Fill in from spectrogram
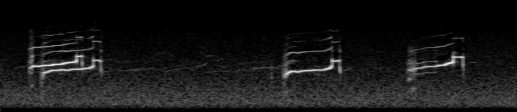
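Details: Eurasian curlew calling from the ground, in flight or on a beach: three clear, rising whistled notes that end in a sharp upward flick, spaced about one to two seconds apart, over steady low background hiss.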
